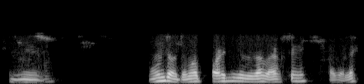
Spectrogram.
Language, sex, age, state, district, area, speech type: Nepali, male, 30-45, West Bengal, Jalpaiguri, rural, conversation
